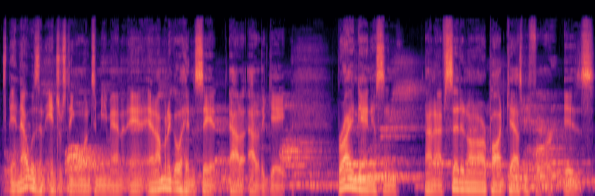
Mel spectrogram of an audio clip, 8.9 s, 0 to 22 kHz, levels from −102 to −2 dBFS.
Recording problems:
voice in the background; loud; throughout; 8 dB below the speech

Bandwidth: 15 kHz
